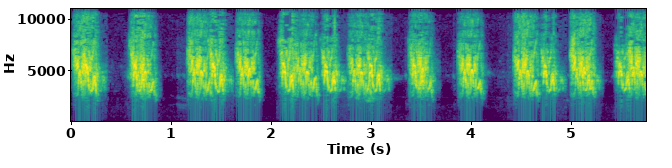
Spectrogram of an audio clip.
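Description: House sparrow chirping: short, harsh, bright chirps repeated about twice a second in an uneven series, with no other sounds.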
